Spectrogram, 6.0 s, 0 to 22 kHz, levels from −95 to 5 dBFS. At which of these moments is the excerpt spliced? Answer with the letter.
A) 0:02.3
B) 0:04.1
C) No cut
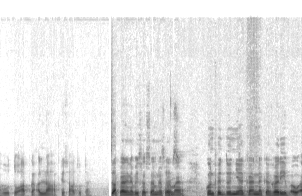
A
